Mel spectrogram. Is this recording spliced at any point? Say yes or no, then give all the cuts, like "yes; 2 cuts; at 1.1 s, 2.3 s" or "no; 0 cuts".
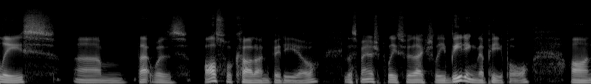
yes; 1 cut; at 3.5 s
